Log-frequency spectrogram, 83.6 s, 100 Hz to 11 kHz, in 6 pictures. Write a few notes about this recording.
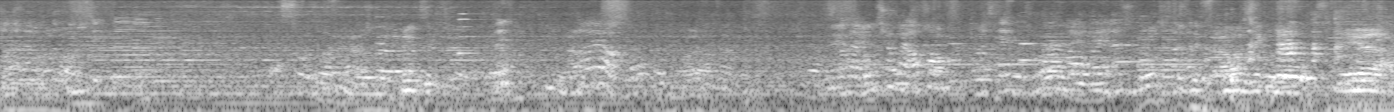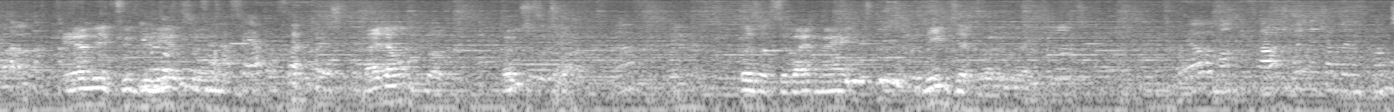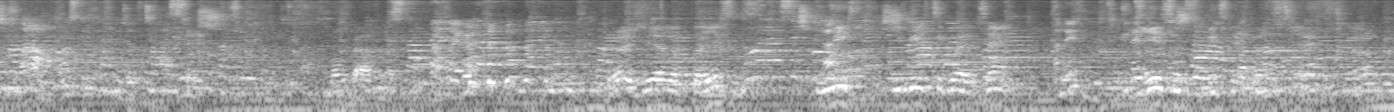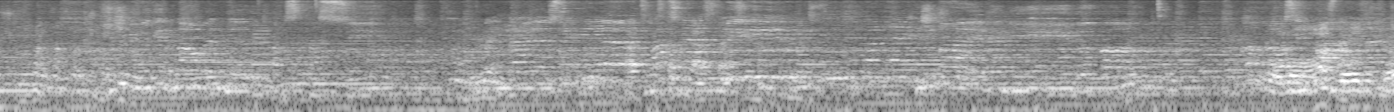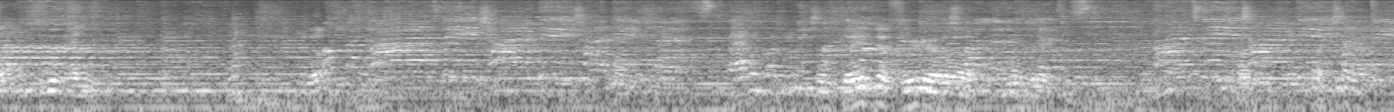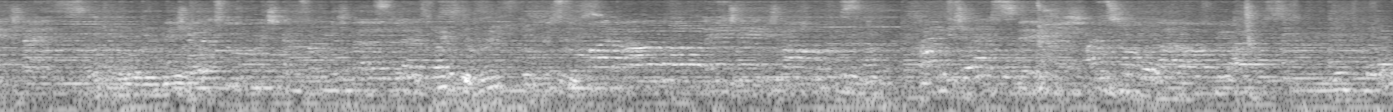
hilde's treff, rudolfstr. 24, 4040 linz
